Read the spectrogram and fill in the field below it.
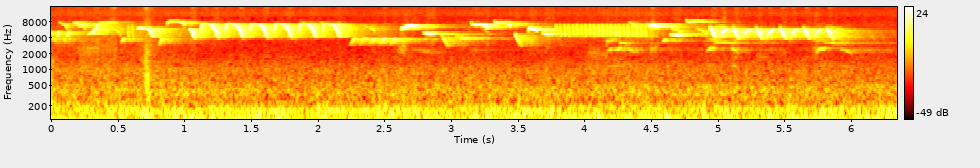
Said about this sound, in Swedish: Dagens fågel... Dagens fågel. Får väl bli den här... Gärdsmygen som jag fångade i närbild. Får lyssna på den, eller? Mm. Här kommer den.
